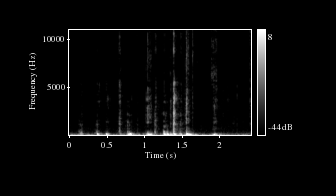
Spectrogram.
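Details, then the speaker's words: i-Joy Xtreme Sound soundbar bass speaker, previously glue-repaired: uneven dry scratching each time the cone is pushed by hand; something rubbing inside the driver, likely the voice coil, causing horrible sound. "scratchy noise. So that's probably what's making the horrible sound."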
